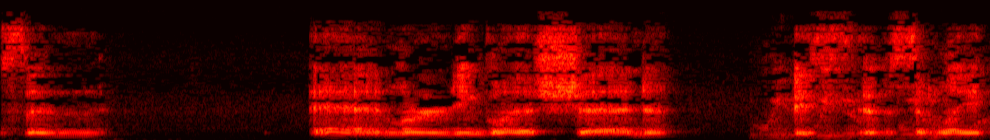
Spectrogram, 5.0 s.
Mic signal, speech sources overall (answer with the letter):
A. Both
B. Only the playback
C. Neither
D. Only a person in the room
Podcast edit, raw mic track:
A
